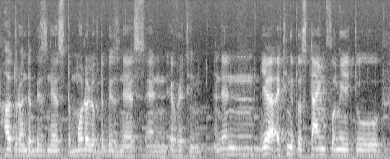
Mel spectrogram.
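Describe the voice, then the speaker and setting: A Kenyan man in his thirties, an optician and business owner, answering interview questions in a measured way, with many fillers. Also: medium pitch, little pitch movement. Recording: echoey room with music behind.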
